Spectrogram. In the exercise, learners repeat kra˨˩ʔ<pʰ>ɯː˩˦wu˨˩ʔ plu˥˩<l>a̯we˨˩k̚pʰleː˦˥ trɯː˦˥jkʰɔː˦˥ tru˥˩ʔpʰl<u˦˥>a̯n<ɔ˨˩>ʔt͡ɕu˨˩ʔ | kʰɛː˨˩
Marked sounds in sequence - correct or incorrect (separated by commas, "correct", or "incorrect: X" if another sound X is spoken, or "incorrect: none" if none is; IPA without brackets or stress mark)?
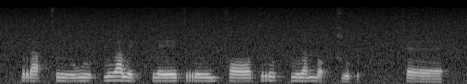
incorrect: tʰ, incorrect: none, correct, correct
